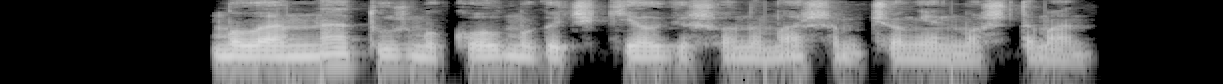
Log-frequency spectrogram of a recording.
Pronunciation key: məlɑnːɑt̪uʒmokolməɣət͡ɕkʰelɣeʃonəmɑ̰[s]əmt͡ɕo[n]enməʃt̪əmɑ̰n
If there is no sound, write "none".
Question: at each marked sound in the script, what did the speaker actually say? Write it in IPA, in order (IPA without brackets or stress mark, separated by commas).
ʃ, ŋ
